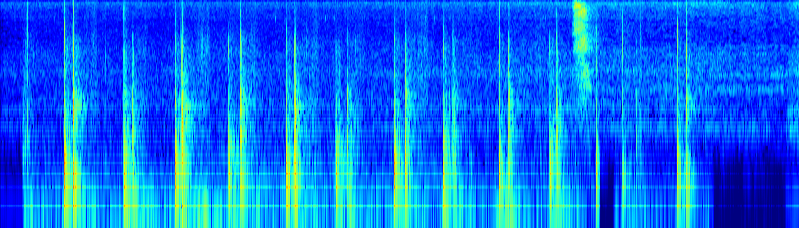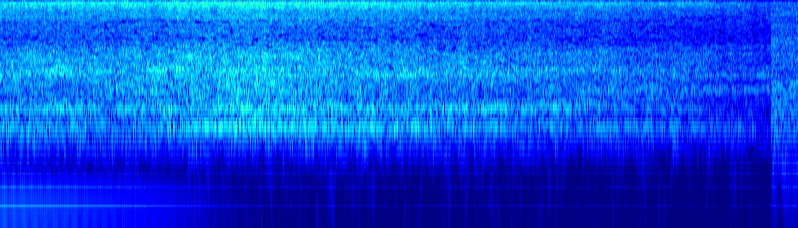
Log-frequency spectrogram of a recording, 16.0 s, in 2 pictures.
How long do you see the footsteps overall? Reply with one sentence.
You can hear the footsteps for 7 seconds altogether.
